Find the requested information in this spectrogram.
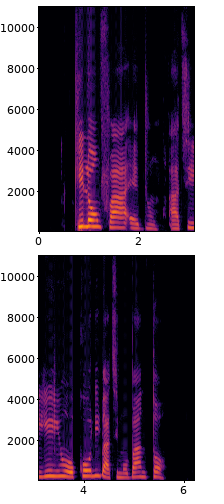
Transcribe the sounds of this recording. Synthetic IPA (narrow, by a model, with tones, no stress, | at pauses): ki˦lo˦˨n̩˦fa˧ɛ˨dũ˨ | a˨ti˧jĩ˦j̃ũ˦o˧ko˦nĩ˦ɡ͡ba˦˨ti˨˦mo˧ba˦˨n̩˦tɔ˦˨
